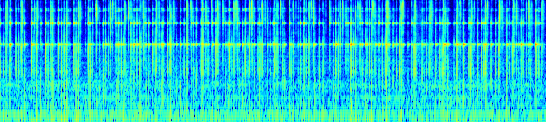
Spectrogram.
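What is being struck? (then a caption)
Small glass jar. A small, patterned turquoise glass jar holding cotton pads is tapped rapidly and continuously. It gives bright, clear glassy clinks with a high ringing tone that dies away quickly after each tap.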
